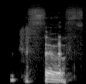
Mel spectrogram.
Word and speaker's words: Thoth: How do you pronounce that right? Thoth.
